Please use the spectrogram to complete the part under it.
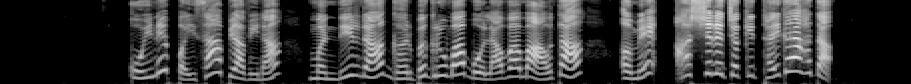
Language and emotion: Gujarati, surprised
